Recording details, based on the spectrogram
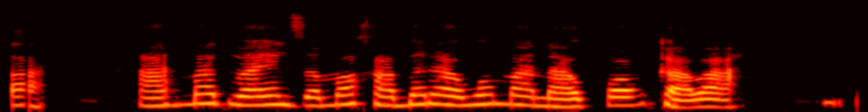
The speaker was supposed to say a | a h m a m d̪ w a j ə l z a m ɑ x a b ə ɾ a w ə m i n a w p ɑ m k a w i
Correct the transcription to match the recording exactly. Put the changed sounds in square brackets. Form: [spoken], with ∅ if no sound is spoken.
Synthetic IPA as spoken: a | a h m a [∅] d̪ w a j ə l z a m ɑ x a b ə ɾ a w ə m [a] n a w p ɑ m k a w [a]

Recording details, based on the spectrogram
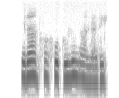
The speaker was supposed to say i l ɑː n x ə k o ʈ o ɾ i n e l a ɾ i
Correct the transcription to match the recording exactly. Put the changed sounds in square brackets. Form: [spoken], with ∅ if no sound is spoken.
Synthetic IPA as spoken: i [ɾ] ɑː n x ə [x] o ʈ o [l] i n [a] l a ɾ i

